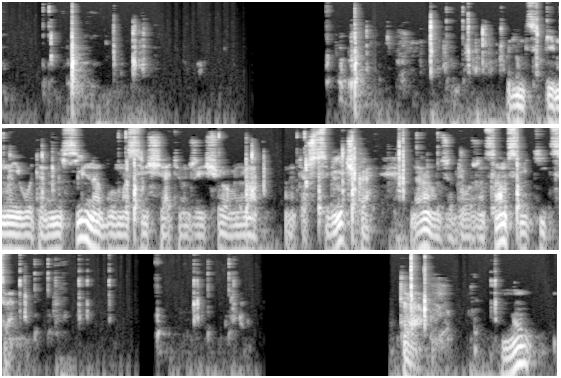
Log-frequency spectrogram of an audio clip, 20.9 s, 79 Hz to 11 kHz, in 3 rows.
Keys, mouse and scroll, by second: 1.6 r, 4.6 KP_7, 5.5 shift+middle drag, 6.0 shift+z, 6.8 shift+middle click, 7.4 g, 8.7 r, 10.1 g, 11.2 KP_1, 12.2 shift+middle drag, 14.3 shift+middle click, 15.7 click, 16.4-16.7 shift+middle drag, 19.0 KP_0.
